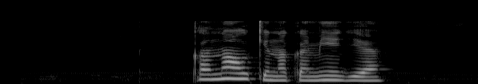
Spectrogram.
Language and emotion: Russian, sad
